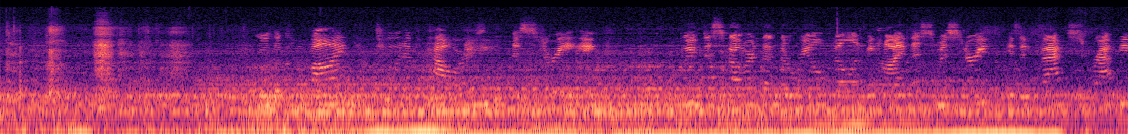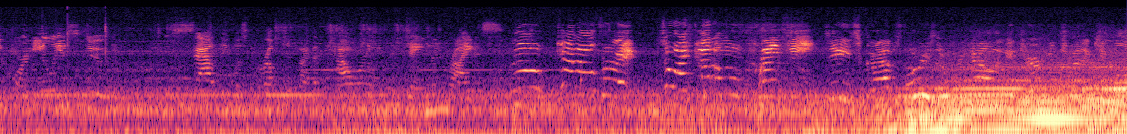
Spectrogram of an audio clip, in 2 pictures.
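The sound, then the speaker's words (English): Low engine rumble from a Gator utility vehicle driving outside on a winter night, running steadily under continuous talking and dropping away about halfway through. “Who's out driving on their gator right now?”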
